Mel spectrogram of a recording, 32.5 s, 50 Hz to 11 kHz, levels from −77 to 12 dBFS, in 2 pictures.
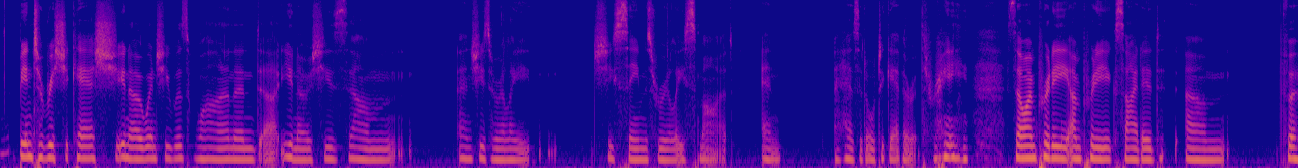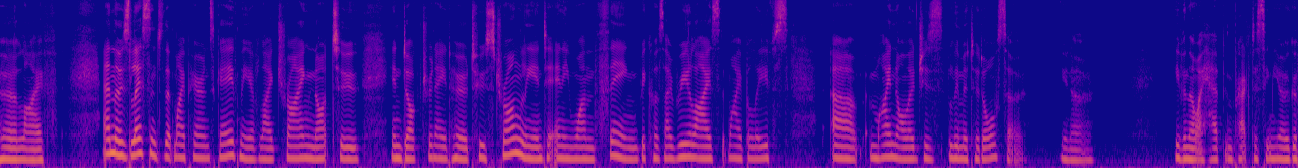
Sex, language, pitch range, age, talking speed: female, English, 170-190 Hz, 30-49, 150 wpm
